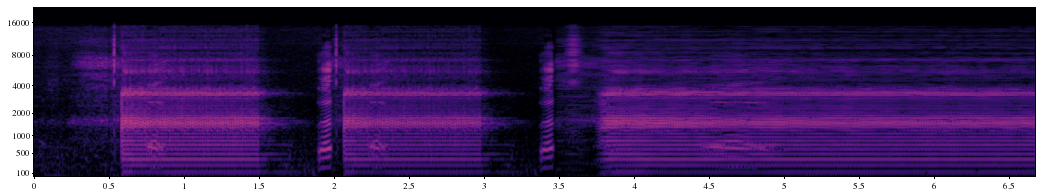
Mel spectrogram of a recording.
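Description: Talent-show judges' buzzer: a steady electronic buzz that sounds in several abrupt stretches with two short blips between them, the last one long.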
